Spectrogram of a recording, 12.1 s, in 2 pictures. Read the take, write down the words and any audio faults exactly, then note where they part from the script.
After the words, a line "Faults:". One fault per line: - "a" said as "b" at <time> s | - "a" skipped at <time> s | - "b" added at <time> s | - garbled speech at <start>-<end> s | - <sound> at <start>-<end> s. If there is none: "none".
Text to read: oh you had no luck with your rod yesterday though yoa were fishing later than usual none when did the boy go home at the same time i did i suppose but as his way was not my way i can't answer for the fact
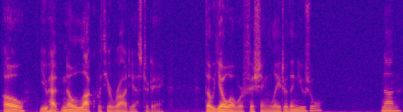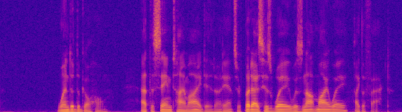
oh you had no luck with your rod yesterday though yoa were fishing later than usual none when did the go home at the same time i did i answer but as his way was not my way i the fact
Faults:
- "boy" skipped at 7.2 s
- "suppose" said as "answer" at 9.4 s
- "can't answer for" skipped at 11.4 s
